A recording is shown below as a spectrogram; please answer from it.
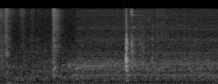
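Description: Two light clicks of a clear hard-plastic accessory pack being handled, a faint one about half a second in and a sharper one just past a second, over a faint steady hum.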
